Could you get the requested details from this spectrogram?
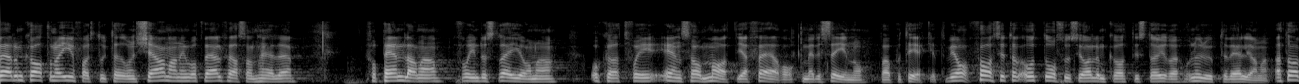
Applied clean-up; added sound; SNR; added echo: none; none; none; none.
